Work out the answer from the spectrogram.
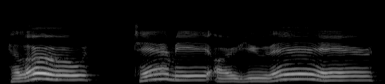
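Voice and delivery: very loud, high, drawn-out call; angrily frustrated. A narrator's reading. Manager trying to snap Tammy out of it, angrily frustrated. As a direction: holler for attention, stretching the last words. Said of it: "says the manager in angrily frustrated tone".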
